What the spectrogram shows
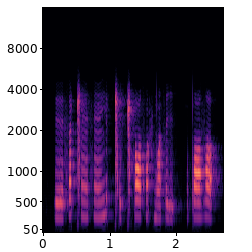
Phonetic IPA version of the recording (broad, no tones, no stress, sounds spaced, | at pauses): ɪː s a ǁ ẽː s ẽː j e ǁ ɪ ǁʰ ɔː sˤ ũ x dˤ ẽ s i | tˤ u j zˤ ɪ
